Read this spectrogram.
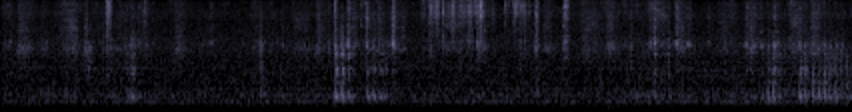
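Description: Metal parts clink and scrape together.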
